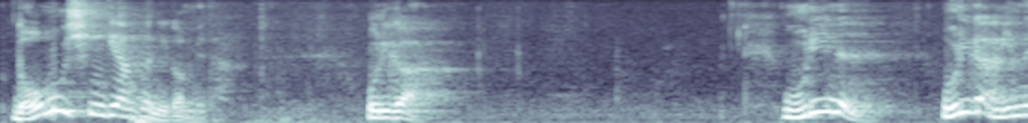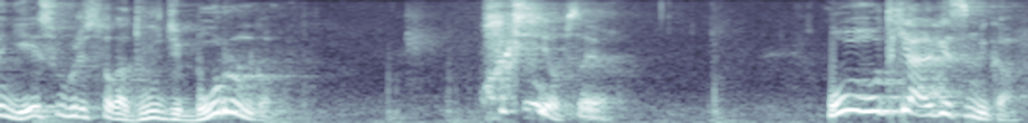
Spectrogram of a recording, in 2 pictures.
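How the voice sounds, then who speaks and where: Lively preaching man, echoey sanctuary. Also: sits high, brisk, pauses often. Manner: animated storytelling, acting out scenes. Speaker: pastor. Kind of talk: sermon. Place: church sanctuary. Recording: roomy church hall, faint noise.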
